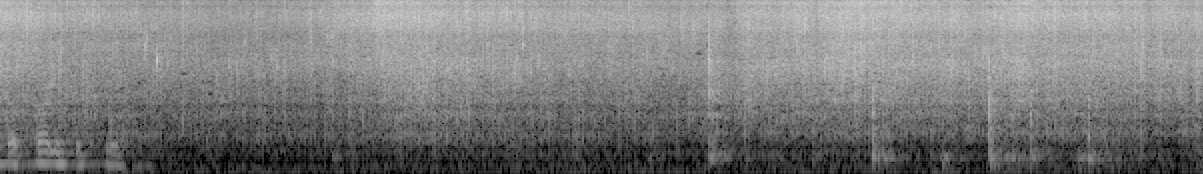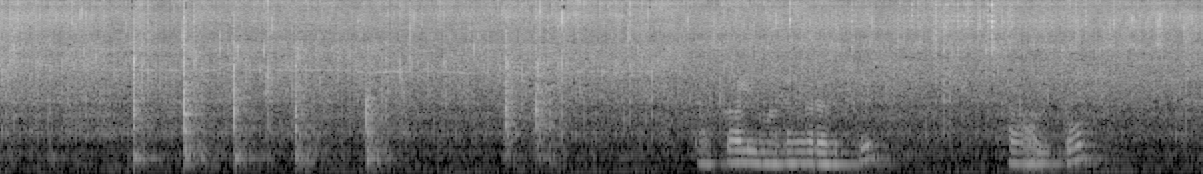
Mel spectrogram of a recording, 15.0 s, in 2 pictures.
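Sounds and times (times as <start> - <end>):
vegetables sizzling in hot oil: 0.0 - 15.0
spatula scraping a metal pan: 4.4 - 10.0.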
